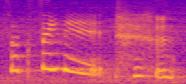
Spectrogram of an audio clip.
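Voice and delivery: high, slow squeal of excitement; gushing, drawn-out and high; excited. Real, not acted. Girl on her vlog about to watch Love Island, excited squeal.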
